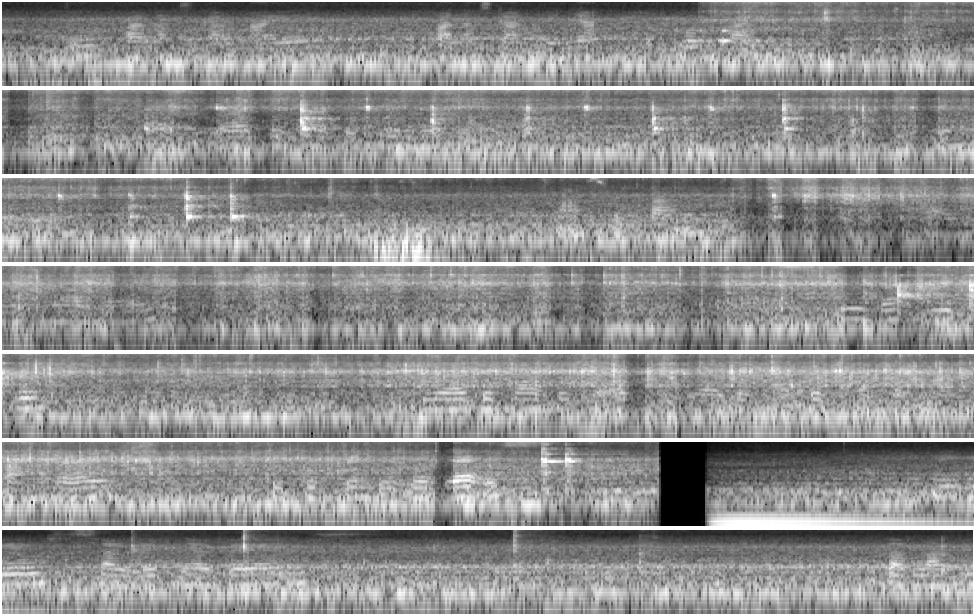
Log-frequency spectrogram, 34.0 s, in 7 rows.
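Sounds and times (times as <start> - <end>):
hot oil sizzling: 3.5 - 27.6.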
